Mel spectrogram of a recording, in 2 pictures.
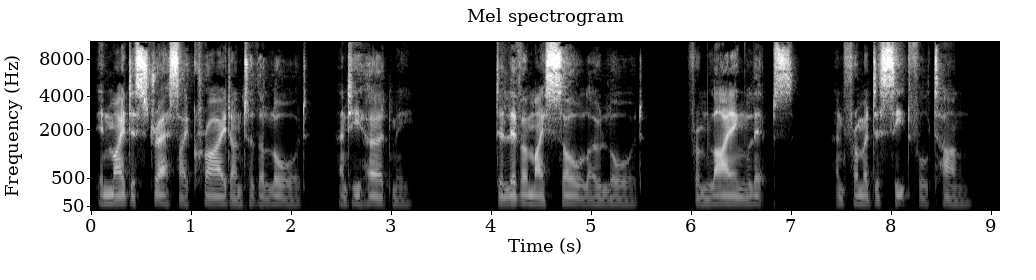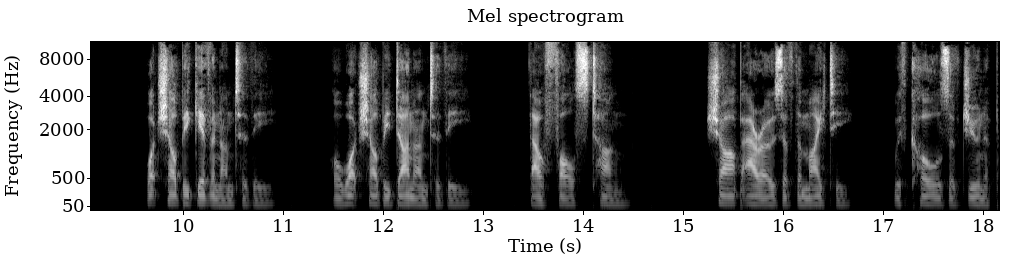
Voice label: psalm kjv king james audio bible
